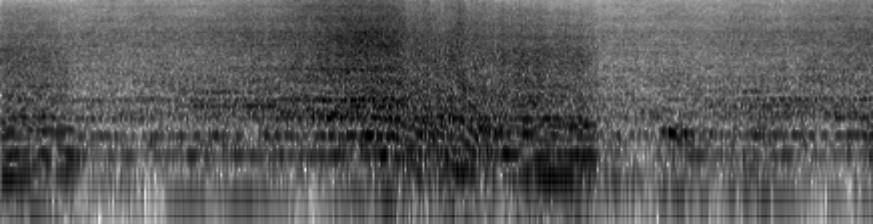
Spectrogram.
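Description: Race cars in a racing video game roar past at high speed, a dense engine drone that swells loudly as the pack passes, then eases back while more cars follow.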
